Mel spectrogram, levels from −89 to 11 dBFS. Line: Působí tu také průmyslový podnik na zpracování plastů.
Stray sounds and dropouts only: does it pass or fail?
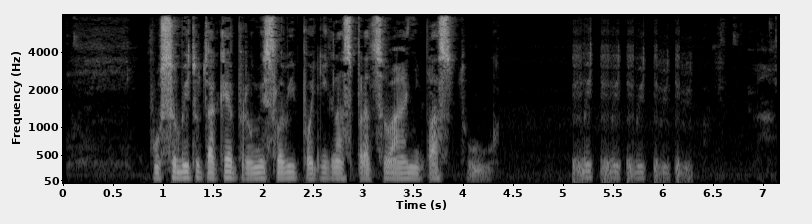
fail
